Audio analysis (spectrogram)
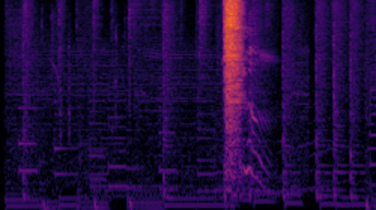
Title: SNEEZE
